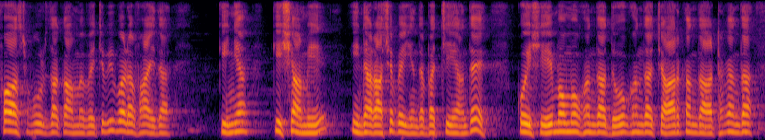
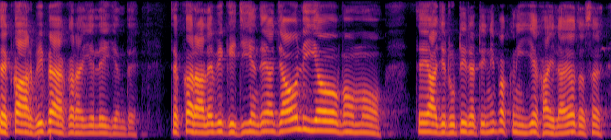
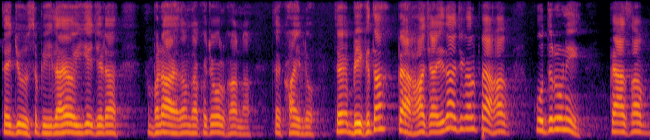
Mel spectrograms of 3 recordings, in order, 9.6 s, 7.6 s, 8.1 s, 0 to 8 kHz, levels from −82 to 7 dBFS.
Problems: none marked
